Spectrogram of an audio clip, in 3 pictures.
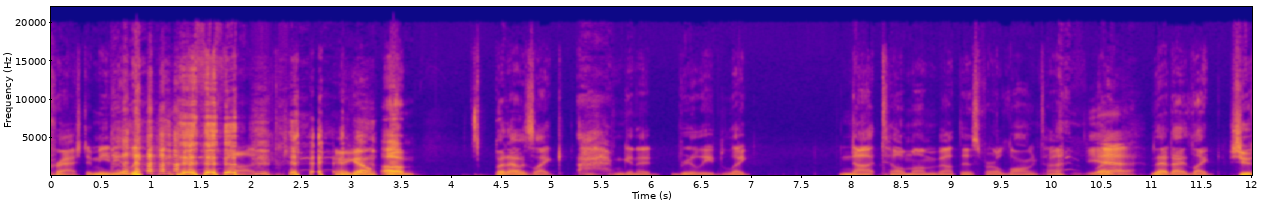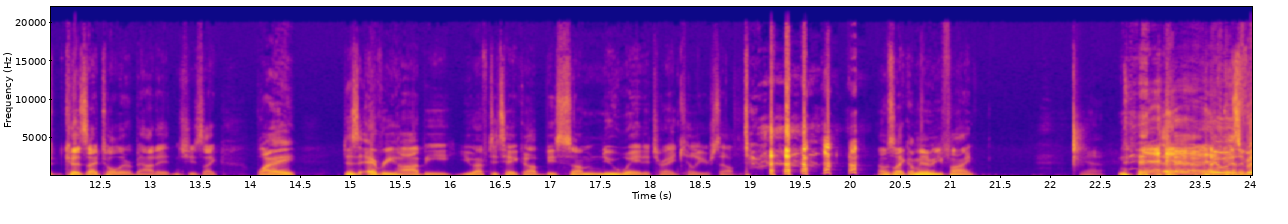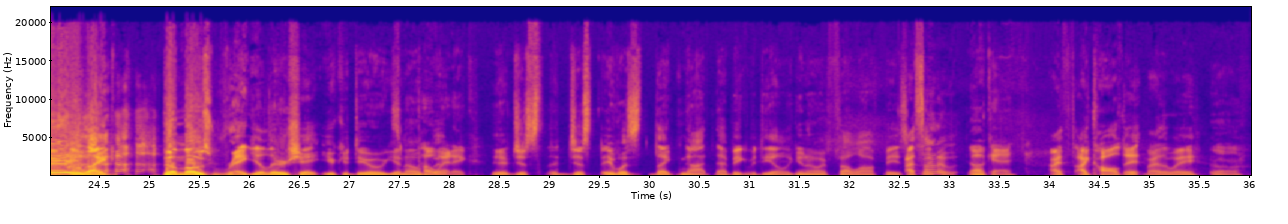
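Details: Adult man; typical adult male speech.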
